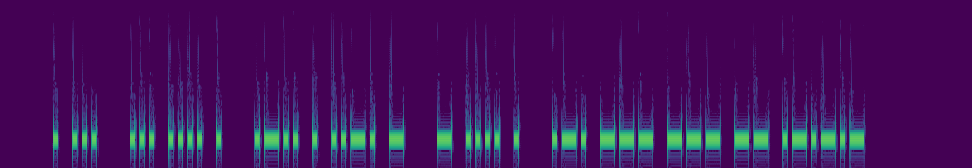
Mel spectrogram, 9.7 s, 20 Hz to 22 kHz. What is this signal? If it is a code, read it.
Morse code, heard as a keyed tone, about 25 wpm, 700 Hz. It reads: ES SHE LEFT THE ROOM.
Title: Sentences from Top 300 Words and Abbreviations 25wpm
